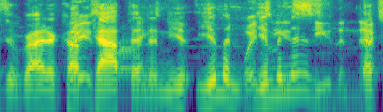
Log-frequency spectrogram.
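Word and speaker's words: Jiménez: He's the Ryder Cup captain, and Jimenez.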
